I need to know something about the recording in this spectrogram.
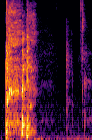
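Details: Adult man with a hoarse, broken voice who is avoiding going out for fear of catching another cold, gives a forceful double cough and then two softer short coughs indoors.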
